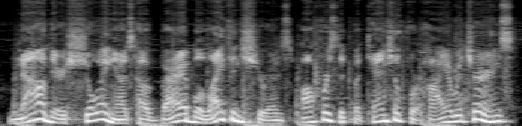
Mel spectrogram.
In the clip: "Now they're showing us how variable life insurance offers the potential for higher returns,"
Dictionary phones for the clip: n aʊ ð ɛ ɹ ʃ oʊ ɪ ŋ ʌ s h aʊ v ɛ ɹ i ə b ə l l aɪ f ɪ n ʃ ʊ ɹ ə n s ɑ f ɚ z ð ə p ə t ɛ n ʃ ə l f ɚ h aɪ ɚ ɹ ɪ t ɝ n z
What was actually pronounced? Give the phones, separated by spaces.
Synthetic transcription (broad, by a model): n aʊ ð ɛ ɹ ʃ oʊ ɪ ŋ ʌ s h aʊ v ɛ ɹ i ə b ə l l aɪ f ɪ n ʃ ʊ ɹ ə n s ɑ f ɚ z ð ə p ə t ɛ n ʃ l f ɚ h aɪ ɚ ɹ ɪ t ɝ n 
